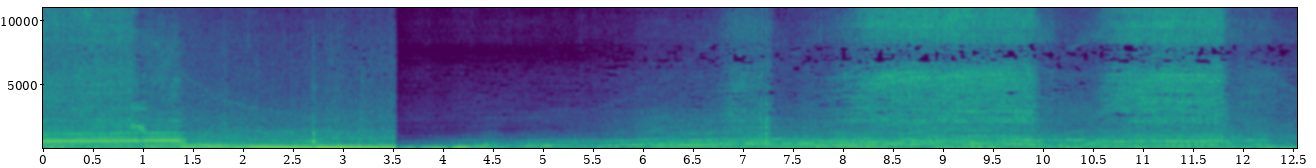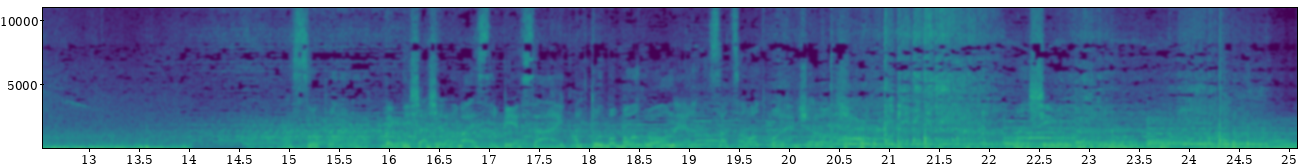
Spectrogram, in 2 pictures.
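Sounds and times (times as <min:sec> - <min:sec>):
car engine revving at full throttle: 0:00.0 - 0:13.6, 0:20.6 - 0:24.9.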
